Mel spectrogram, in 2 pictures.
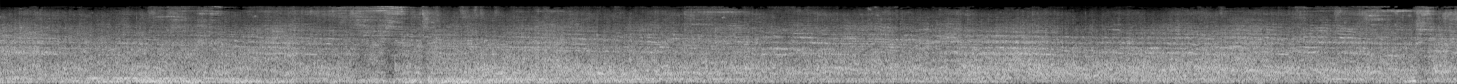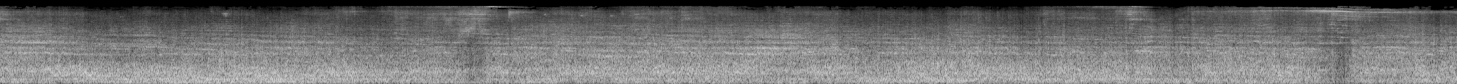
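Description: Intermodal freight train cars, double-stack containers and then trailers on flatcars, rolling past close by: a loud, steady rumble of steel wheels on rail with a wavering high wheel squeal over it and a few sharp clacks.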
